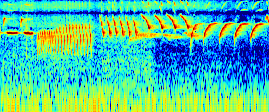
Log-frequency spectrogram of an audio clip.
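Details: Canary tutor song for young canaries: a level whistled tone, a buzzy rolling trill, a fast high trill, then spaced upward-swooping whistles about three per second.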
